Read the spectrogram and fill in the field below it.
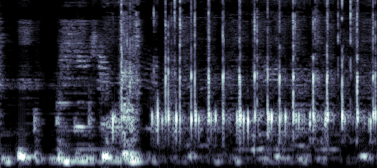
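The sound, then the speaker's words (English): Dice rattle and clatter across a hard surface in a quick burst of sharp clicks and taps, fairly loud, following a moment of low murmuring voices; the dice are rolled to predict a football score, Sheffield Wednesday against Watford, with Sheffield Wednesday going first. “And he basically will roll the dice, and the difference between them is the score for either side.”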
